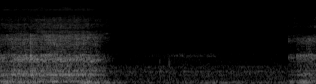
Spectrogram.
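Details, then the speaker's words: Adult man (dad) snoring: two loud, harsh snoring breaths separated by a quiet pause, while the babies seem scared by the sound; ordinary snoring. "Tamam. snoring. My poor baby is scared."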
